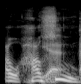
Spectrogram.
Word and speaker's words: Hausu: Can anyone pronounce it in the Japanese way? Is it House. – Boss. And... – Hausu. Yeah.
